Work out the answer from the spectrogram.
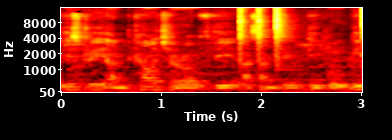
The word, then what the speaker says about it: Asante: The British could not pronounce the name Asante, so they called it Ashanti.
